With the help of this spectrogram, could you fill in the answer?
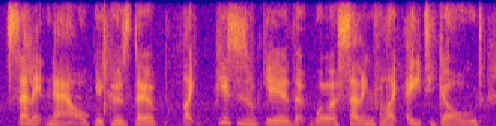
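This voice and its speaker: A woman's voice: medium pitch, steady tone, moderate pace, a bit bright, a little hiss or hum. A woman co-hosting a podcast, talking casually through prepared notes. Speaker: podcast co-host.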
